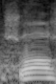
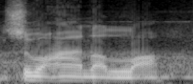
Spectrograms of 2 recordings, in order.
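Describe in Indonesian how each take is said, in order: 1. Frasa itu diucapkan cepat dan tidak jelas. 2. Frasa itu diucapkan pelan dan jelas. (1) "Ini sekarang banyak saya tengok orang zikir cepat kan" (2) "Jangan cepat-cepat"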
